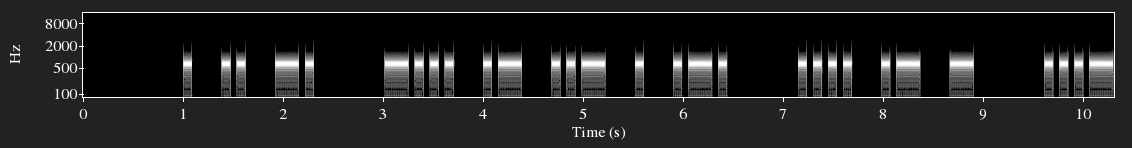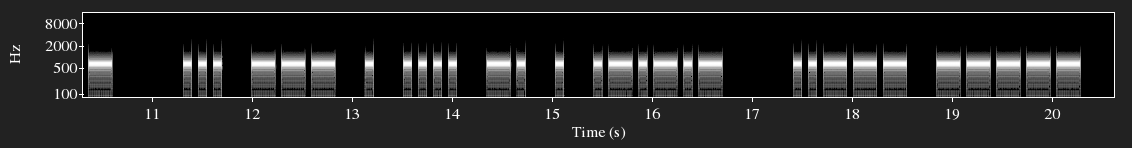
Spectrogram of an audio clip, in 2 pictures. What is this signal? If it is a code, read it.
Morse code, heard as a keyed tone, about 16 wpm, spaced as for 14 wpm, 680 Hz. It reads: EIN BAUER HAT 3 SOEHNE. 20
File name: Witz-08-Juli-2025-70-F80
